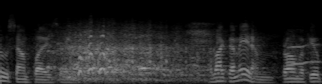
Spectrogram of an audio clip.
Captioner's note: laughter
